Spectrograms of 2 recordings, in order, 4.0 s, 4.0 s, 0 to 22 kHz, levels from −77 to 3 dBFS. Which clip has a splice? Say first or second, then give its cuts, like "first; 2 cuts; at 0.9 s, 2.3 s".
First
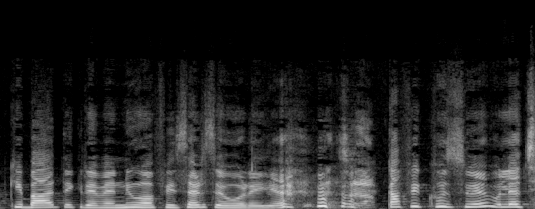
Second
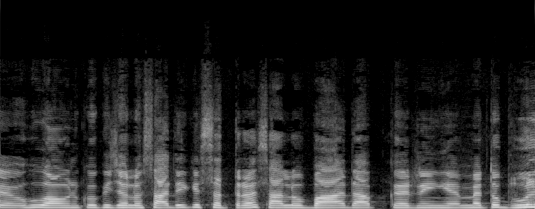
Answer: first; 1 cut; at 2.7 s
